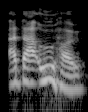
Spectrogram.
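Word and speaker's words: Araújo: Adauho.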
